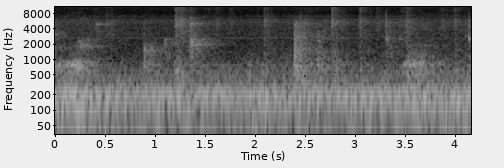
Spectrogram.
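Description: Chopi blackbirds (pássaro-preto) giving a few short, sharp calls, the clearest about a second in and again near the middle, over a steady low hum.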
